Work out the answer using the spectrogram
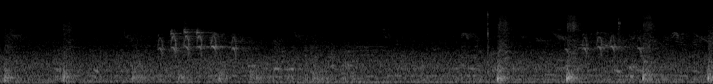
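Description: Outdoor backyard ambience: a songbird sings a short phrase of rapid high notes about two seconds in and again near six seconds, over a steady low background hum. A few faint clicks sound in the second half.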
